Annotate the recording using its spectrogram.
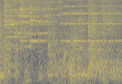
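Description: A plate dropped onto the floor shattering.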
